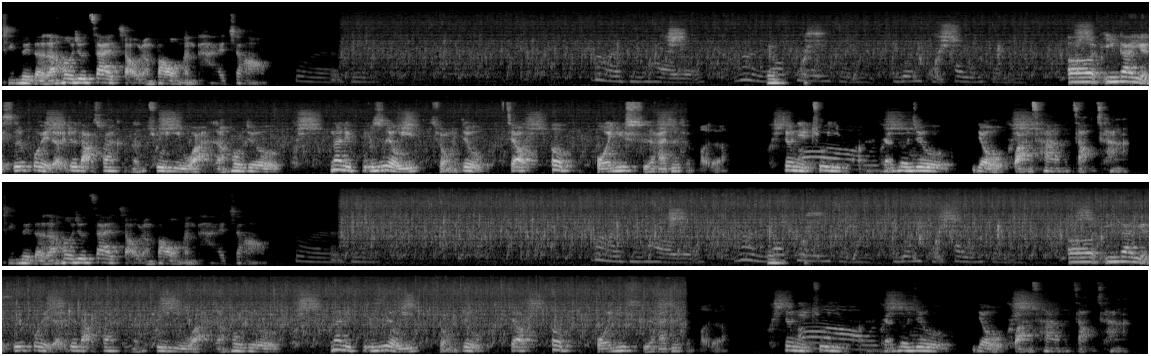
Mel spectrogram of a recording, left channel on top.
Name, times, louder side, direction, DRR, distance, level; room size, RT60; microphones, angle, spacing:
voice 1, 0.0-2.7 7.7-7.8 10.7-14.3 14.8-18.7 19.3-19.9 20.3-22.7, left 6 dB, 70° left, 0.3 m, -25 dB
voice 2, 2.9-3.8 5.9-7.0 7.3-10.2 19.2-20.8, right 1 dB, 25° right, 0.6 m, -42 dB
sound 1, 3.4-18.3, right 7 dB, 60° right, 0.7 m, -37 dB
sound 2, 6.6-6.9 8.0-8.3 9.3-9.6 10.7-11.0 11.9-12.1 13.0-13.3 14.4-14.7 15.4-15.7 16.6-17.0 17.9-18.3 19.1-19.4 20.3-20.7 21.5-22.0, left 4 dB, 15° left, 0.7 m, -33 dB
3.2 x 3.2 x 3.1 m
head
